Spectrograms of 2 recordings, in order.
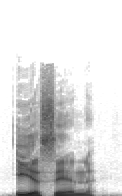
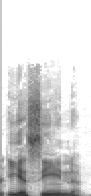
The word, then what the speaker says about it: eosin: Here we go with eosin. E-O-S-I-N. Eosin. You can also spell it with an E at the end, and it can be pronounced eosin also or eosine.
